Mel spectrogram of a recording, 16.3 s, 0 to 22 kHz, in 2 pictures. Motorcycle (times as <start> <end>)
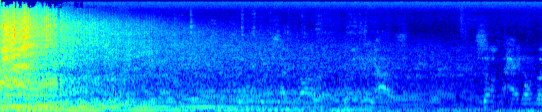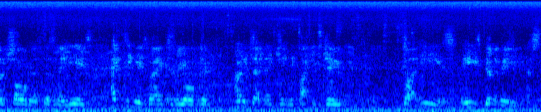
0.0 11.4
